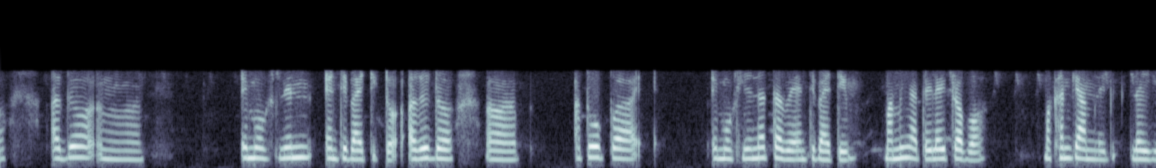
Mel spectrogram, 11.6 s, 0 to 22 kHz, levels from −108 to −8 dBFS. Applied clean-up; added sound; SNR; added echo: none; none; none; none.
